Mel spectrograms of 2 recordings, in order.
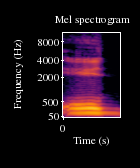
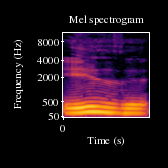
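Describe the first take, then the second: First: The consonant is a j sound. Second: The consonant is a soft dh sound. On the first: The speaker calls it wrong. "যদি বলি ইজ জিম হয়ে যাবে" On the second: The speaker calls it right. "নরম করে ইদ"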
